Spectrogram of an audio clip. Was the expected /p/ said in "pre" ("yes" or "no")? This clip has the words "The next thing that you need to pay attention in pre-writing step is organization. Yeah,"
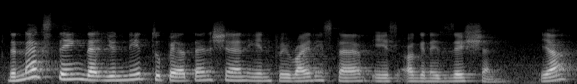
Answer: no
